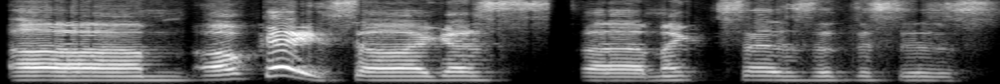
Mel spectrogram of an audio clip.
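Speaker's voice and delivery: slow, uncertain announcement; hesitant DJ. Retold or imitated. DJ resuming after brother intervenes, slow and hesitant. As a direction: imitate a baffled DJ feeling for words. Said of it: "he's like".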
